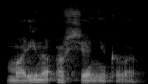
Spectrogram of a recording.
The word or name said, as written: Marina Ovsyannikova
